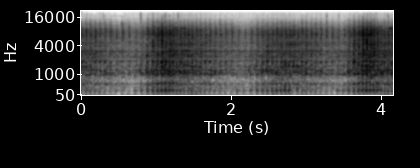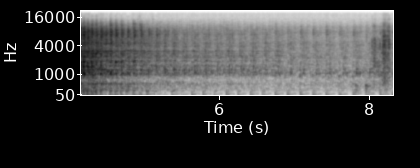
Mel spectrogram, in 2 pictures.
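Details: Royal Enfield Bullet 500 single after head gasket replacement, exhaust blow at head fixed, baffle removed and carb needle raised, on choke: catches, revs a few times, settles to even thump about three per second with deep exhaust note; normal idle.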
